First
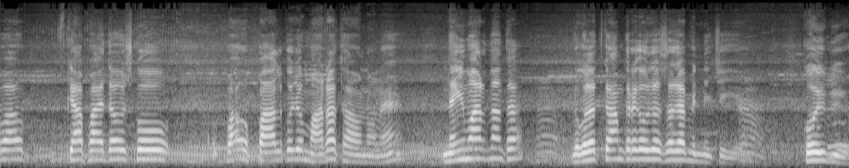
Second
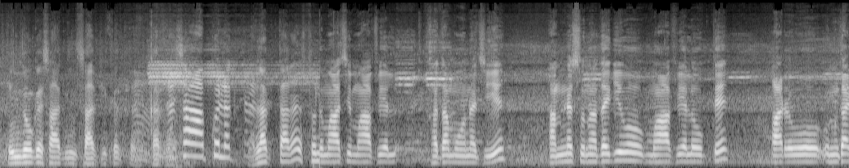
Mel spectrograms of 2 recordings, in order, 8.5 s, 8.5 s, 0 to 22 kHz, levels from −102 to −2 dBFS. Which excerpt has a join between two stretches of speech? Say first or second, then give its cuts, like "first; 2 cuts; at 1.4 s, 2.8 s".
second; 1 cut; at 3.2 s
